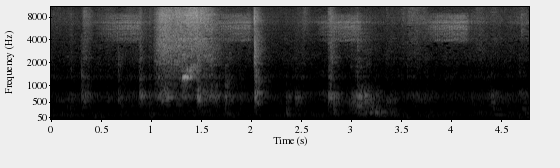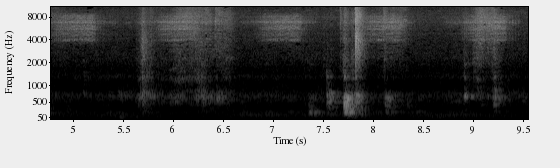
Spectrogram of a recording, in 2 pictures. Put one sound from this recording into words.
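Plastic pipes clatter against each other.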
